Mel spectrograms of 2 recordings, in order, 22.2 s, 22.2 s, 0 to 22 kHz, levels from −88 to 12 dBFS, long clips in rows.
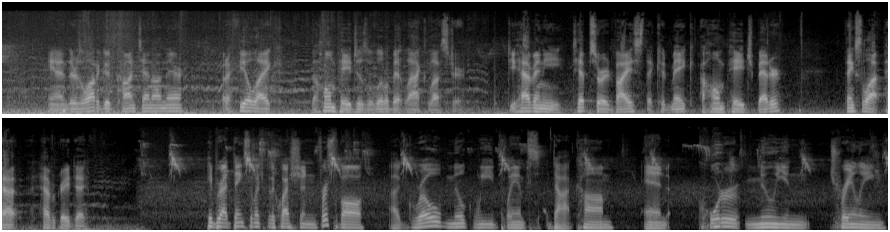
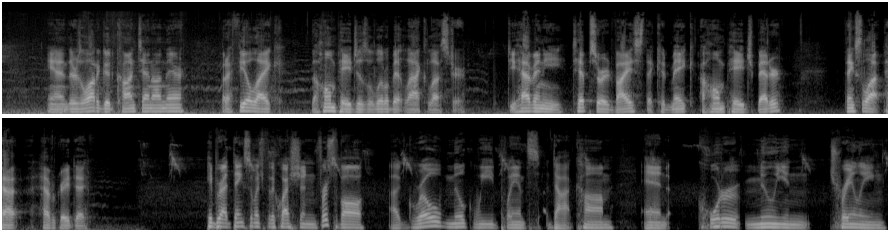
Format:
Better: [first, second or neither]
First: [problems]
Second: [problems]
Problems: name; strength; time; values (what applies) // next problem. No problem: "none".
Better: second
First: animal sounds; loud; throughout; 9 dB below the speech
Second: animal sounds; faint; throughout; 20 dB below the speech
